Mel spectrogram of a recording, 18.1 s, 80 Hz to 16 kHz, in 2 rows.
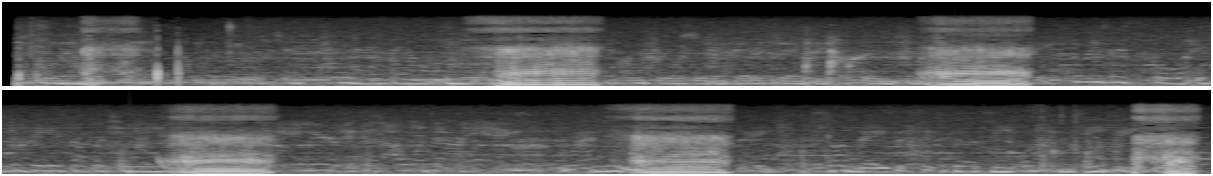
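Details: Dog sleeping with head back and mouth open, snoring: deep, rattling snores about 18 a minute over background talk and music.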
